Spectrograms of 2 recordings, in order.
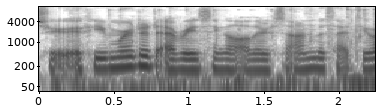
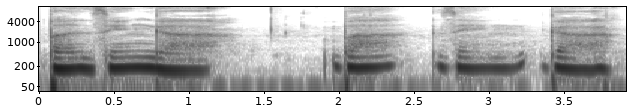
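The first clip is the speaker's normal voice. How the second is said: drawn-out whisper; 7 dB louder, much slower than usual. Pretend. Exaggerated slow whispered trigger.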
